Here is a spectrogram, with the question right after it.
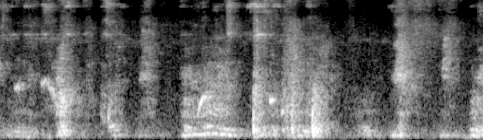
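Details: A litter of seven toy poodle puppies, five weeks old, at play indoors. Squeaky high whimpers overlap with low rumbling growls in a steady stream of puppy noise.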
